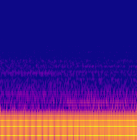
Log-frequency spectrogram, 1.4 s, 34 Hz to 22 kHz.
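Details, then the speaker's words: 2002 Lancer OZ Rally, cold test start after valve cover gasket replacement, check engine light on: smooth, steady low idle hum with even pulse and no knocks or rattles after slightly high cold idle settles; purring, healthy. "She'll come back down. Yeah, you can hear this thing purring."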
